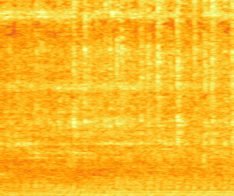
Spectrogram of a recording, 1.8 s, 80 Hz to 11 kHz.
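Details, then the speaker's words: Farmertec 288XP kit chainsaw after ignition repair, running in about 5°C cold, low jet richened slightly from lean: crisp, steady buzz with even firing, no bogging or sputter; crisper on throttle, idle settles faster; normal idle. "You guys hear that? It's crisper on the throttle and it settles down the idle faster."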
